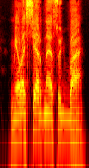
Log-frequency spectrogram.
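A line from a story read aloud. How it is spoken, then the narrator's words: Shouting. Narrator (Russian): закричал Утизар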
